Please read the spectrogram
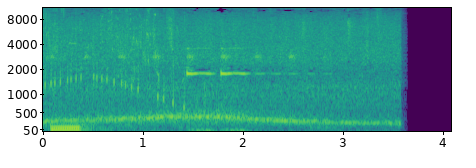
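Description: Synthesized sound effects over a steady crackling hiss: a deep boom at the start, a run of short beeps climbing and then falling in pitch, and two short high chirps about a second and a half in. It all cuts off abruptly just before the end.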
